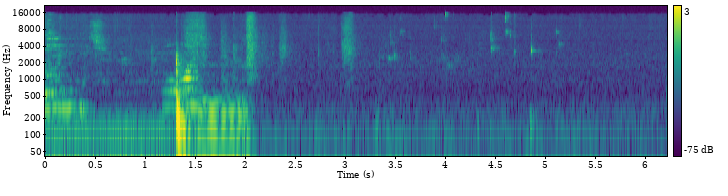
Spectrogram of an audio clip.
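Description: A person's voice, with a louder burst about a second in, while a steady low hum runs underneath. After about two seconds the hum stops and only quiet room tone with a few faint clicks remains.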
